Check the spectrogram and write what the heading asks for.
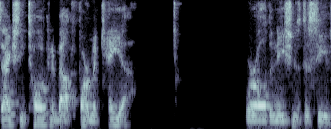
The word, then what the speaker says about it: pharmakeia: It's pronounced pharmakeia.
